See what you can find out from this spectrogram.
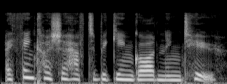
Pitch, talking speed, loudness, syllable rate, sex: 230 Hz, 235 wpm, -15 LUFS, 5.7 syllables/s, female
